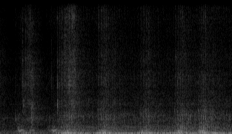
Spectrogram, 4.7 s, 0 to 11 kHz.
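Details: LC two-stroke motorcycle after replacing a rotted fuel hose with 6mm car hose: kick-started, catches and revs up cleanly, settling into a steady buzzing run with no misfire or stumble.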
